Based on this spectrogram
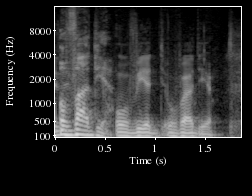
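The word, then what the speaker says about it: עובדיה: How do you say ovadia?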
